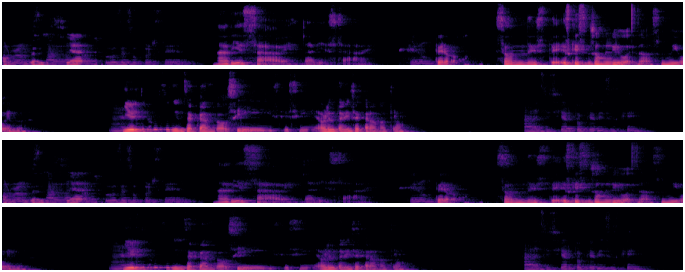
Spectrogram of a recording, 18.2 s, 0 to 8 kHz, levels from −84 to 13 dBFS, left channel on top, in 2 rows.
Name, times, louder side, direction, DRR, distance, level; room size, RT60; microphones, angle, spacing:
voice 1, 0.0-2.6 5.4-5.9 10.5-10.8 16.0-17.7, equal, 5° right, 1.2 m, -53 dB
voice 2, 2.9-4.9 5.8-6.0 6.6-9.4 10.7-14.4, left 5 dB, 45° left, 0.3 m, -33 dB
10.5 x 5.9 x 6.6 m
head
